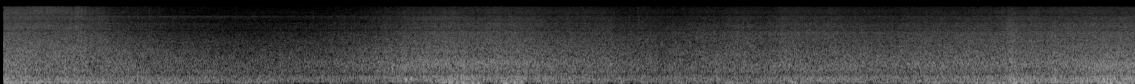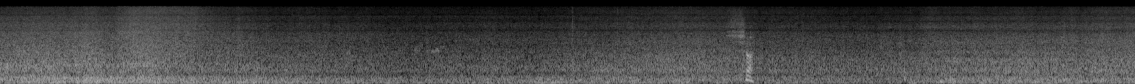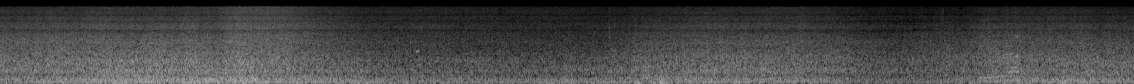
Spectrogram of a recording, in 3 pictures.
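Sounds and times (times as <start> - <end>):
sea waves washing: 0.0 - 34.0.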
